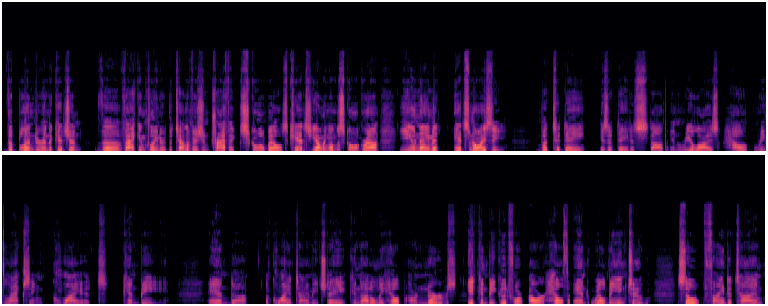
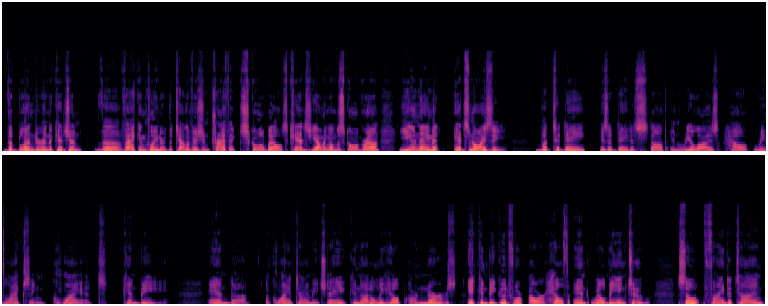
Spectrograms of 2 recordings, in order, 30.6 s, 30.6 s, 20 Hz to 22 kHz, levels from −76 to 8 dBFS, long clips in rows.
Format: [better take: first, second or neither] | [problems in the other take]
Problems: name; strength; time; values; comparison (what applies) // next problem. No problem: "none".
second | thin; very; fading below 500 Hz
